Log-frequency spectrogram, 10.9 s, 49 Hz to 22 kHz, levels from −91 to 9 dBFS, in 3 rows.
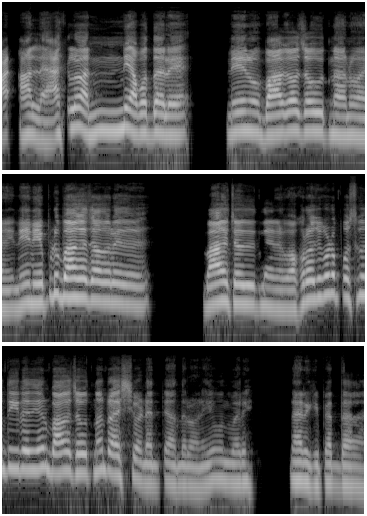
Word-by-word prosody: ఆ - - +4 0.2
ఆ - - +2
లేఖలో 185 +10 0
అన్నీ 205 +4 -1
అబద్దాలే, 185 -1 +2 0.5
నేను 205 0 +2 0.2
బాగా 190 +3 +4
జదువుతున్నాను 180 -3 0
అని. 165 - -4
నేనెప్పుడూ 205 +7 +1
బాగా 250 0 +8
జదవలేదు. 210 -3 +1 0.8
బాగా 205 +2 +7
చదువుతున్నానని. 185 -4 -1
ఒకరోజు 225 +7 0
గూడా 280 0 +2
పుస్తకం 250 +2 -3
తీలేదు 250 -1 0
గానీ, 265 -1 -2
బాగా 230 +2 +2
జదువుతున్నానని 225 +2 -2
రాసేసేవాడినంతే 165 -7 -4
అందులోనేముంది 145 +4 -8
మరి. 155 0 -8 0.4
దానికి 160 -3 -3
పెద్దా 145 -1 -6
195 Hz, 145 wpm, -23 LUFS, 170-220 Hz, 0.8 s, బాగా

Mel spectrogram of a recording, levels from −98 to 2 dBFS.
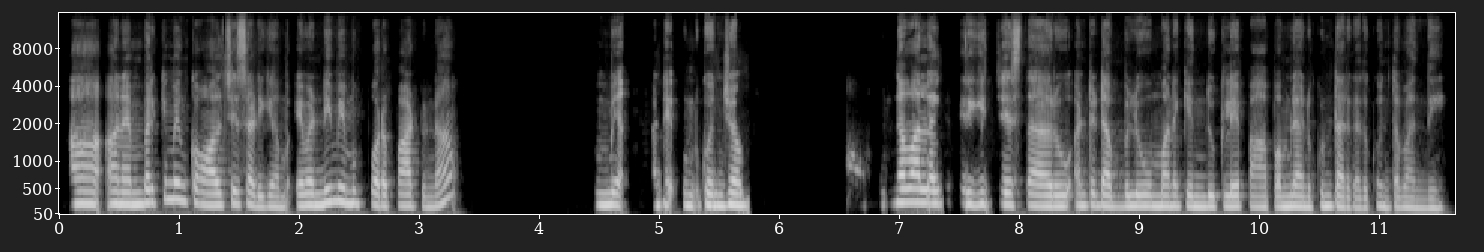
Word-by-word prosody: ఆ! - - +3 0.3
ఆ - - +3
నెంబర్‌కి 235 +6 +2
మేము 290 -2 +1
కాల్ 205 -2 +2
చేసి 225 0 -1
అడిగాము. 180 0 -2
ఏవండీ 210 +4 +4
మేము 230 -2 +2
పొరపాటున 195 -2 -2 1.4
మ్యా 210 -1 +2 0.3
అంటే 205 +1 -3
ఇప్పుడు 205 0 -3
కొంచెం 200 +1 +4 0.9
ఆ! - - -14 0.3
ఉన్నవాళ్ళైతే 245 +1 +3
తిరిగి 220 -1 +1
ఇచ్చేస్తారు. 200 -3 +1
అంటే 205 +1 -1
డబ్బులు 190 +1 +1 0.2
మనకెందుకులే 185 0 0
పాపంలే 180 +1 0
అనుకుంటారు 180 0 -1
కదా! 165 0 -6
కొంతమంది. 165 -2 -4
200 Hz, 130 wpm, -23 LUFS, 185-220 Hz, 1.4 s, ఏవండీ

